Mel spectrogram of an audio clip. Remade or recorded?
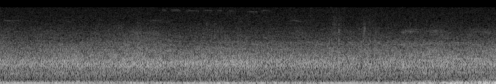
remade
